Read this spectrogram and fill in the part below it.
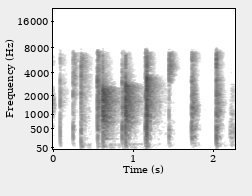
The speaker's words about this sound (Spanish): Ya, yo no, estaba aplaudiendo con las manos.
